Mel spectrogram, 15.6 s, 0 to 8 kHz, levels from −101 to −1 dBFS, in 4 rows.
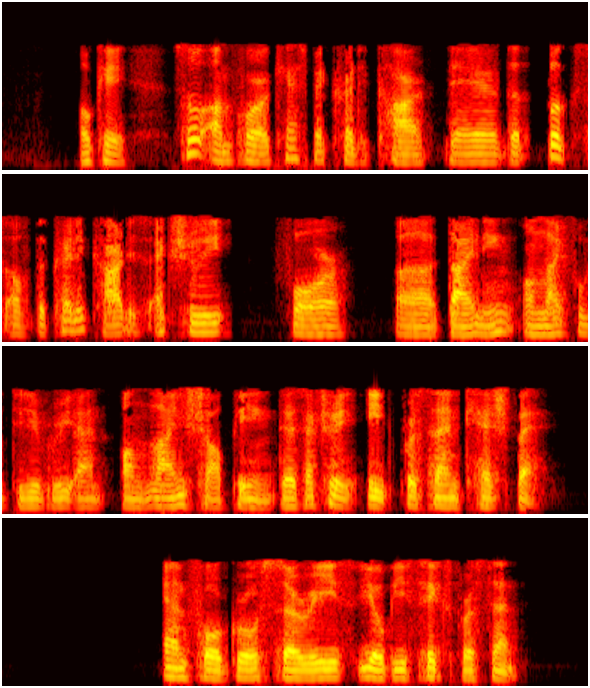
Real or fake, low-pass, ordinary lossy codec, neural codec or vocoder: fake; 7.2 kHz; AAC, 16 kbps; codec, 16 kHz in and 24 kHz out, 0.4 kbps, LongCat-Audio-Codec, two codebook decoder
